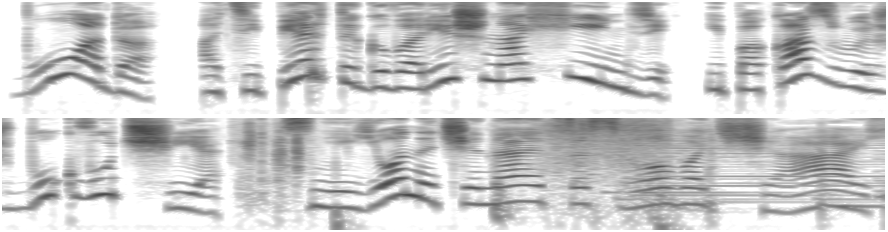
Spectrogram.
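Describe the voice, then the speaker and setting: A little know-it-all creature from an educational kids' cartoon. The voice is high and childlike, eagerly explaining, over clear background music. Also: very animated, takes it slowly, hardly any pauses, a bit bright, exaggerated voice. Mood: eager, explanatory. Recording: music behind the voice.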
